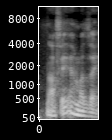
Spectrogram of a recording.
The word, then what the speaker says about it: ناصح احمدزی: احمدزی، NASIH، چې په انګلیسي کې ورته وایم تلفظ کوم، ناصح AHMADZI. DZAI احمدزی، ناصح احمدزی.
